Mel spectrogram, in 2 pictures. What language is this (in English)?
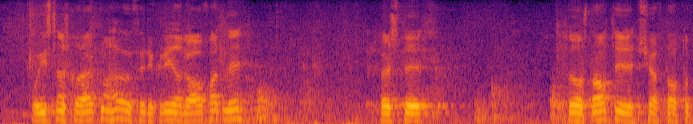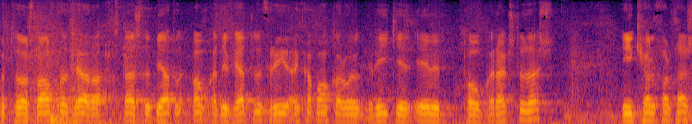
Icelandic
